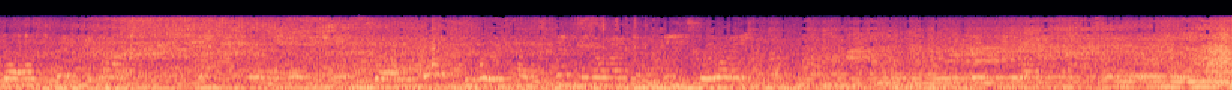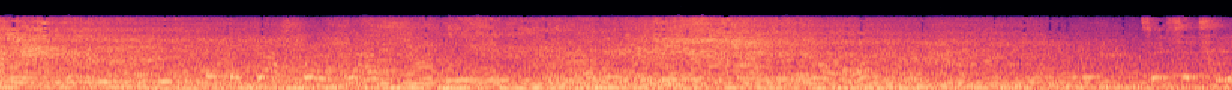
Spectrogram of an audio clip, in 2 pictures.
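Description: Engines of several banger racing cars revving as they race around a shale oval. One car passes close by about halfway through, louder as it goes by.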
